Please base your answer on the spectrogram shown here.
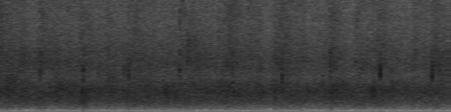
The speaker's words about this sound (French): Let's clap for the Lord.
